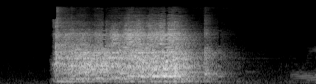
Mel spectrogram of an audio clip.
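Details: 1972 Mustang Mach 1, 400 big block, first start attempt with dual-spark emission control module wired in: about 1.5 seconds of starter cranking that stops without firing; owner suspects bad module or ground, unconfirmed.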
